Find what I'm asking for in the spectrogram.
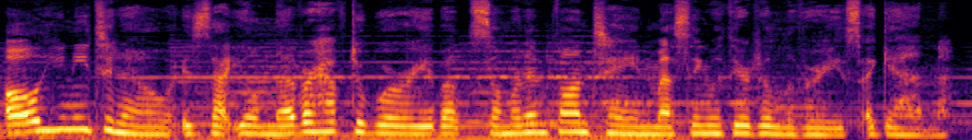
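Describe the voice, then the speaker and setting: A woman's voice: medium pitch, fast, music in the background, natural voice. A woman voicing a composed, self-assured female fashion designer who talks in a cool, dryly teasing way.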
